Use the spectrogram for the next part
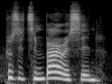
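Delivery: put-on high, bashful girl confessing; shy cutesy girl. Transfer student explaining her silence, high shy cute voice. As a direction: admit it sheepishly.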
